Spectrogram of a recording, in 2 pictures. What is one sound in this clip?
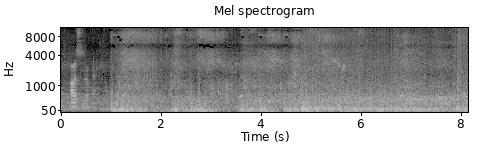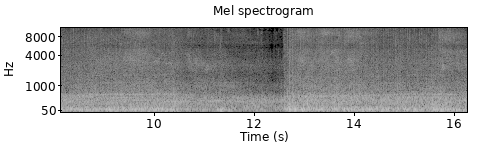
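Energy weapons fire and crackle in quick bursts.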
